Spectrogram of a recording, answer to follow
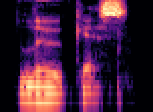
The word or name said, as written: Lucas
